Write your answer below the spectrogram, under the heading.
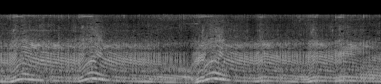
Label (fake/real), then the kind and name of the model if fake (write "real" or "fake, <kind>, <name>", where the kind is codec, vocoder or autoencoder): real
